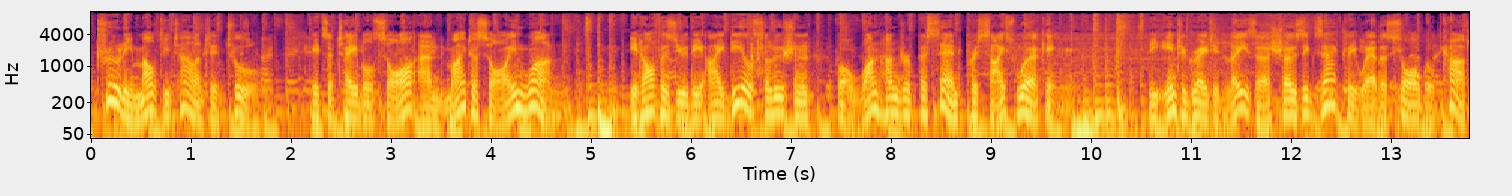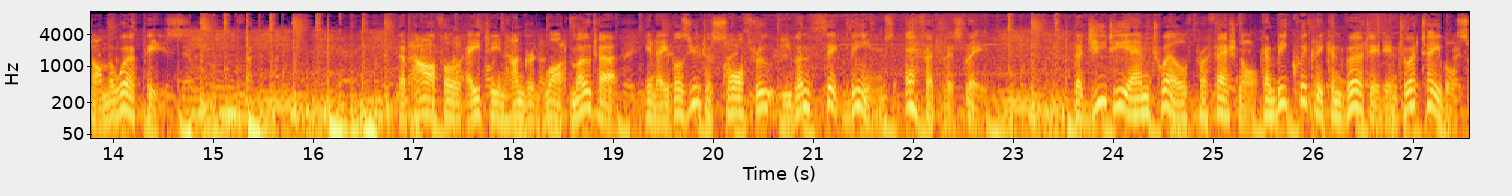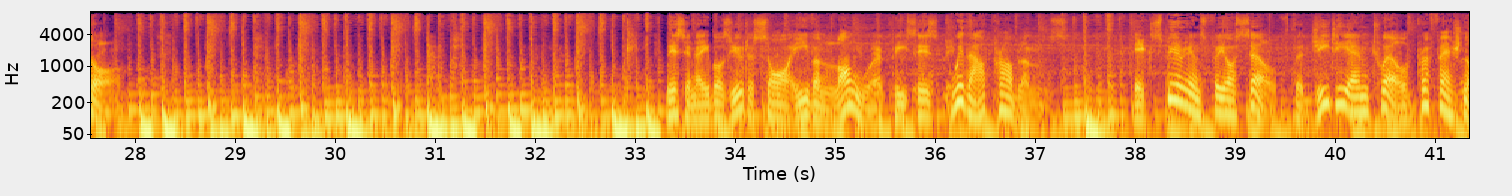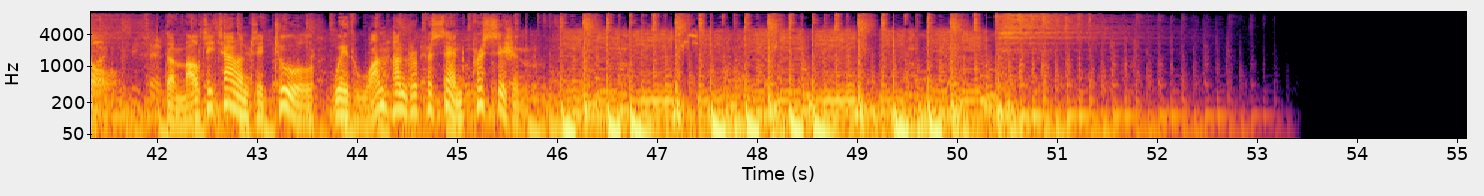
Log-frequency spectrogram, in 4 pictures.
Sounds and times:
Speech: 0.0 - 4.8, 5.4 - 9.8, 10.6 - 15.0, 16.8 - 22.8, 23.6 - 27.9, 33.3 - 37.3, 38.0 - 45.8
Music: 0.0 - 53.4.

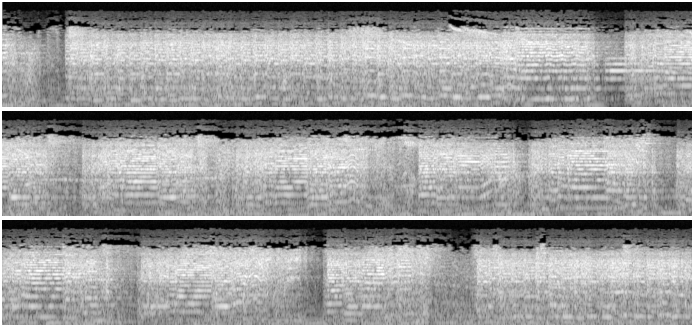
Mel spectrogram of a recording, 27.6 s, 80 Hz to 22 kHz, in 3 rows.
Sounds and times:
Guitar: 0.0 - 27.6.

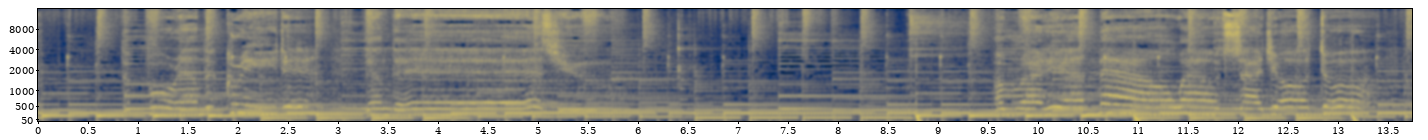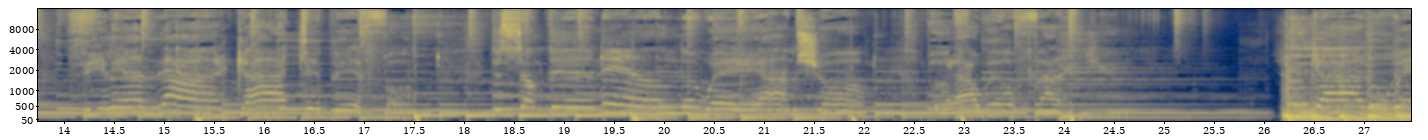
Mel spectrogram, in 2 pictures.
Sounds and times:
Music: 0.0 - 27.4.

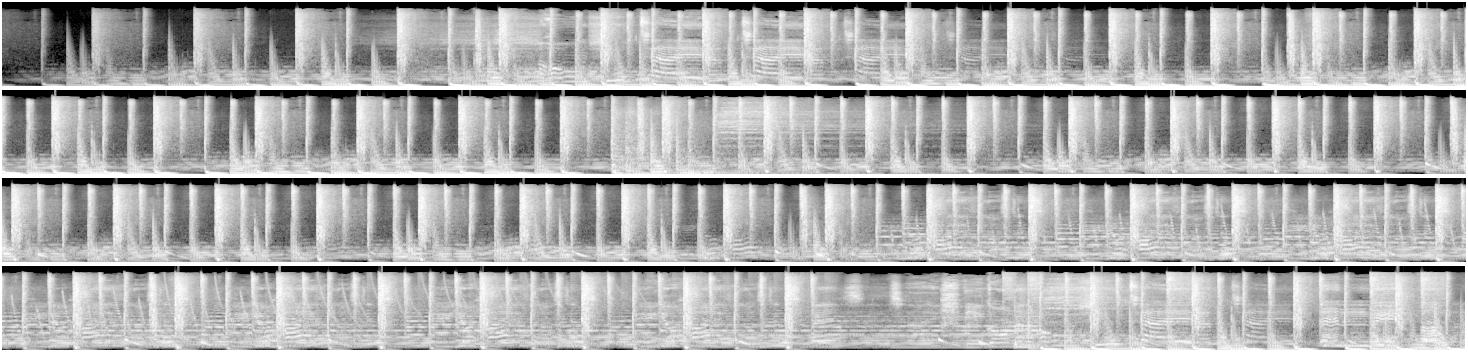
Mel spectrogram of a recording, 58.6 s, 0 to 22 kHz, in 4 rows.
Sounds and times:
Music: 0.0 - 58.5.

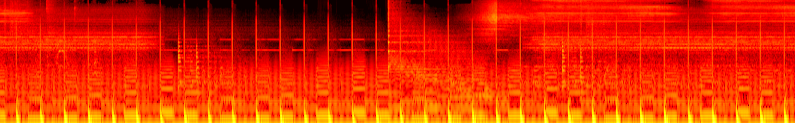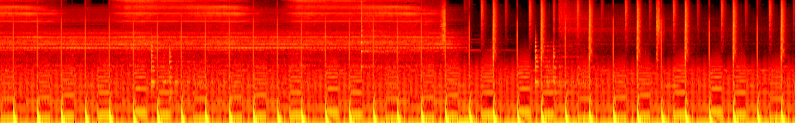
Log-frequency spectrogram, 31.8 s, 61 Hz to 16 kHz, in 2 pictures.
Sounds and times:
Music: 0.0 - 31.8.

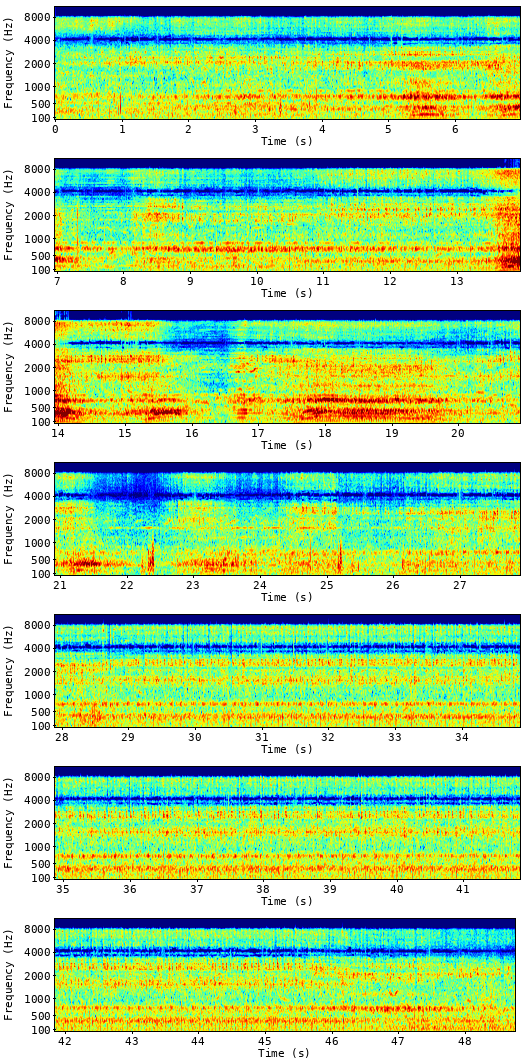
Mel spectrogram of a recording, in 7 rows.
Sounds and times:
Engine: 0.0 - 48.7.

